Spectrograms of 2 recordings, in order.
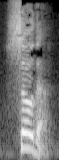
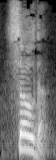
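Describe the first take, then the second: Both takes have the same delivery.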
